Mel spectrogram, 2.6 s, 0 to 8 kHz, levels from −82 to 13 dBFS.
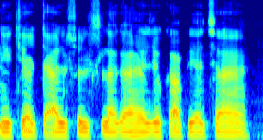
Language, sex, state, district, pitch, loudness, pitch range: Hindi, male, Himachal Pradesh, Shimla, 100 Hz, -16 LUFS, 95-100 Hz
